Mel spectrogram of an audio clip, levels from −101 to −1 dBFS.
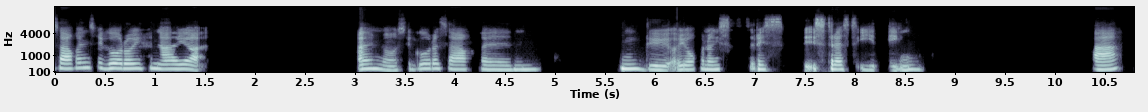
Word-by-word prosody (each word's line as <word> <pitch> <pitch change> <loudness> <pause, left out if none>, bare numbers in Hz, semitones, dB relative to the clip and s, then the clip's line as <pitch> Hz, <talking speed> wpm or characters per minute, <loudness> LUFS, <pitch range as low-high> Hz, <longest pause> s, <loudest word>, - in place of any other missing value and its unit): sa'kin 250 +1 +4
siguro'y 240 -1 +3
hinaya 220 -4 +2 1.6
Ano, 205 -5 +2
siguro 220 +5 -2
sa'kin, 200 -3 -1 0.8
hindi. 195 -6 +3
Ayoko 195 +4 -1
ng 200 -1 +2
stress 205 -1 -3 0.3
stress 205 -2 +2
eating. 180 +1 -4 1.7
Ah? 200 +4 +5
205 Hz, 70 wpm, -23 LUFS, 195-230 Hz, 1.7 s, Ah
